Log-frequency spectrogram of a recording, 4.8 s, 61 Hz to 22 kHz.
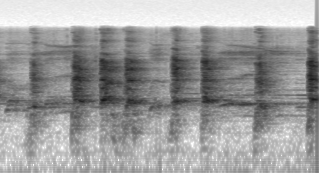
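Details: Apollo, a 13-week-old puppy, barks at his first meeting with another dog: sharp, high yapping barks in uneven bursts, about seven in five seconds, with a steady tonal hum running underneath.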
